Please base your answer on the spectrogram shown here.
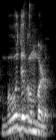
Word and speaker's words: Bood Gumbalu: Yeah, Bood Gumbalu. Right? Kumbala is the word. Kumbalu, but on Sandhi, the ka becomes ga.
